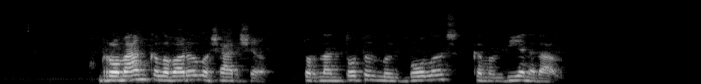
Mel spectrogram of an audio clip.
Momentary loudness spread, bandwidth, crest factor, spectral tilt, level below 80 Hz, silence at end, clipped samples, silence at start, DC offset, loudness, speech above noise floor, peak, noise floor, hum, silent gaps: 16 LU; 5.6 kHz; 22 dB; -8 dB/octave; -76 dBFS; 1.45 s; under 0.1%; 1 s; under 0.1%; -21 LUFS; 56 dB; -2 dBFS; -77 dBFS; none; none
